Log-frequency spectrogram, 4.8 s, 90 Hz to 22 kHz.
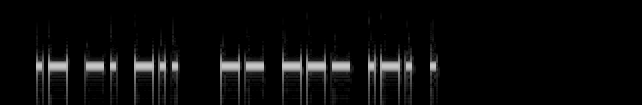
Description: Morse code, heard as a keyed tone, about 25 wpm, 700 Hz. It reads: AND MORE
